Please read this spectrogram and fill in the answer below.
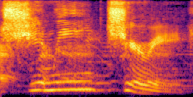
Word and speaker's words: chimichurri: Chimichurri. That's how you pronounce it. Let it roll off your tongue.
